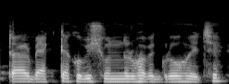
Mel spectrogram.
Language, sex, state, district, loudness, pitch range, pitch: Bengali, male, West Bengal, Dakshin Dinajpur, -16 LUFS, 130-140 Hz, 135 Hz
